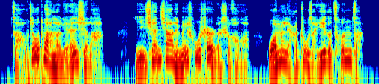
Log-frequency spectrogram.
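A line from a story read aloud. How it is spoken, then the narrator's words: Gloomy sighing woman. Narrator (Chinese): 叶妈黯然的叹了口气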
